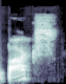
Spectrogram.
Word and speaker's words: Bux: Ähm, und zwar hat das äh, Amsterdamer Unternehmen Bugs, das schreibt sich B-U-X, ich schätze mal, das spricht sich Bugs aus.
